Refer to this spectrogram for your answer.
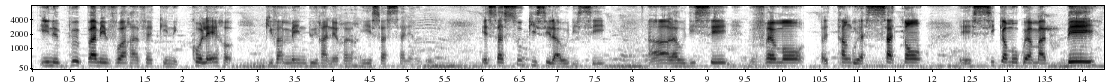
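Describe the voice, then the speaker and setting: A woman's voice: sits low, a bit bright, a little hiss or hum. Woman preacher, informal and exclamatory, peppers her talk with amens. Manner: exclamatory, frequent amens, shifts between French and Lingala.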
